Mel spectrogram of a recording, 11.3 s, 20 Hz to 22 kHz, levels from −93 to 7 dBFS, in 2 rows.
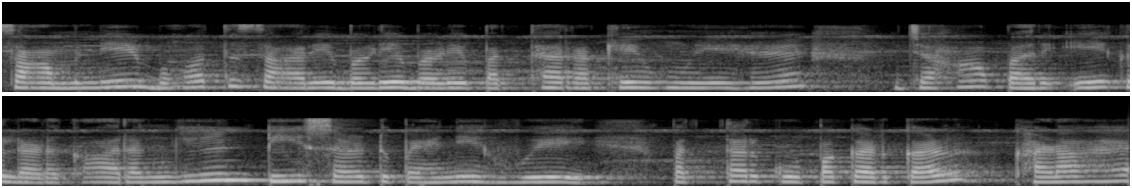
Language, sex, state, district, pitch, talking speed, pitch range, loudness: Hindi, female, Bihar, Gopalganj, 225 Hz, 115 wpm, 215-245 Hz, -27 LUFS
